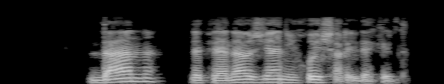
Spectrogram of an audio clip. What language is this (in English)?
Central Kurdish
